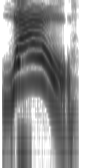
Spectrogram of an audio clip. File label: "Wow" surprise, girl child kid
